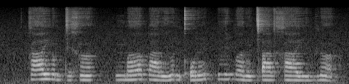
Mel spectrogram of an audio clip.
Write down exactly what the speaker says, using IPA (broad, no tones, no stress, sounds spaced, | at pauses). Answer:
k aː j ɾ ɐ̃ b d e x ɐ̃ | ŋ͡m ɐː p aː l ĩ l ɐ̃ ŋ kʼ o ɾ ũ | l i b ɐː ɾ ũ j tʼ aː l x aː j ĩ b ʉ ɾ ɐ̃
